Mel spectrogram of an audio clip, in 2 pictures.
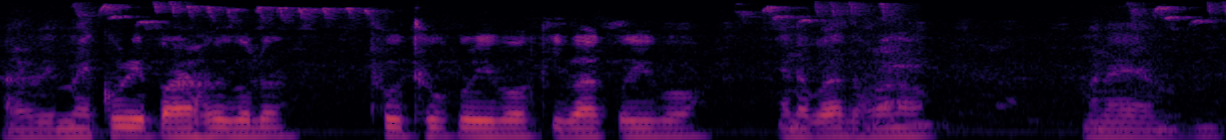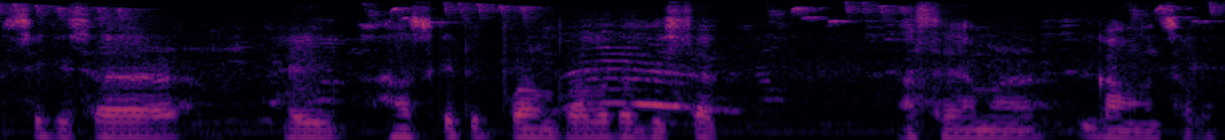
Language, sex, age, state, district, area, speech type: Assamese, male, 45-60, Assam, Golaghat, urban, spontaneous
